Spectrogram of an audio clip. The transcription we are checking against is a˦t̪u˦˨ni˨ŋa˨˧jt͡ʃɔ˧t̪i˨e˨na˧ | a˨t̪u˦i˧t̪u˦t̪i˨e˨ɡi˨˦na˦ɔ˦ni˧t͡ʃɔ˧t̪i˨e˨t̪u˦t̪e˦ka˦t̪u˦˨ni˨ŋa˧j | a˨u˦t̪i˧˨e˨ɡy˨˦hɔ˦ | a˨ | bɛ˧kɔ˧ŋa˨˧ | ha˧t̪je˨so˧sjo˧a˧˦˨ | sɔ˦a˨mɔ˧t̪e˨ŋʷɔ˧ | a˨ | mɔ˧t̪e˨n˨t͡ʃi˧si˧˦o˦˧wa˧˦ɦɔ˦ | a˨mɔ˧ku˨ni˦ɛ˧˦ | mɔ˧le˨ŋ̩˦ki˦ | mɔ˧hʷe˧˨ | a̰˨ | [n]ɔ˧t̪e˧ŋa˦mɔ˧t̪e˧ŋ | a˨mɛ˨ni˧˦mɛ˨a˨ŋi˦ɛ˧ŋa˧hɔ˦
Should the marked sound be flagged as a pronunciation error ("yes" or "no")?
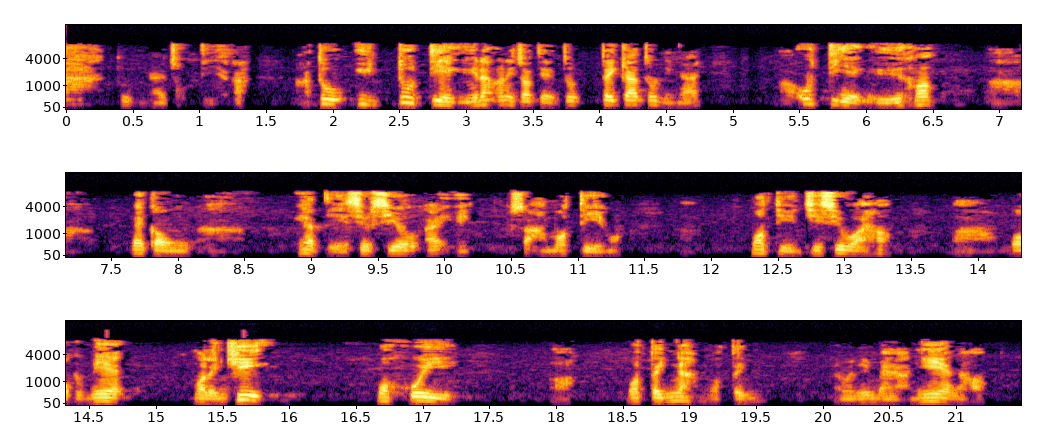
yes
